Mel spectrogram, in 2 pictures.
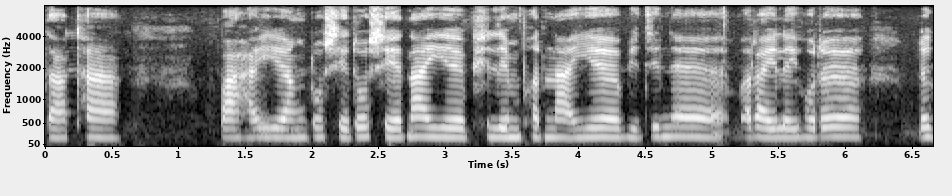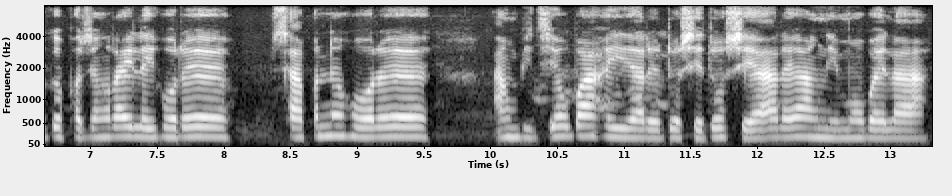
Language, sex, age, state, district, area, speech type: Bodo, female, 60+, Assam, Chirang, rural, spontaneous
